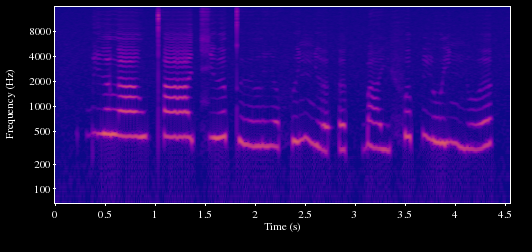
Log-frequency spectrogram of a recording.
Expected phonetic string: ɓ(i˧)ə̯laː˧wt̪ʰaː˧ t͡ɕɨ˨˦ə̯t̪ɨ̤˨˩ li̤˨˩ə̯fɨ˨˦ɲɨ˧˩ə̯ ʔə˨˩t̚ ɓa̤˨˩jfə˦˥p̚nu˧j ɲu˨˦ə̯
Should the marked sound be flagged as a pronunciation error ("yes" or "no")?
no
